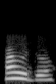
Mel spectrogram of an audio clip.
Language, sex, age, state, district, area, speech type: Kannada, female, 30-45, Karnataka, Dakshina Kannada, rural, conversation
